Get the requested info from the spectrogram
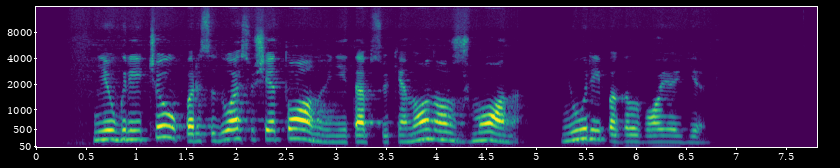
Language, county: Lithuanian, Kaunas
